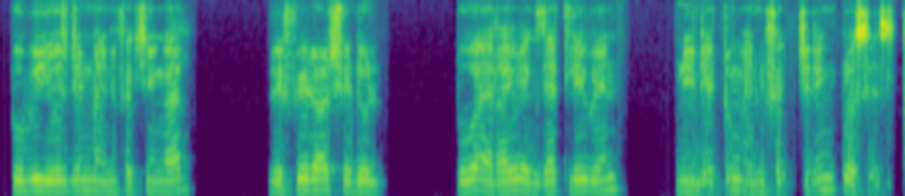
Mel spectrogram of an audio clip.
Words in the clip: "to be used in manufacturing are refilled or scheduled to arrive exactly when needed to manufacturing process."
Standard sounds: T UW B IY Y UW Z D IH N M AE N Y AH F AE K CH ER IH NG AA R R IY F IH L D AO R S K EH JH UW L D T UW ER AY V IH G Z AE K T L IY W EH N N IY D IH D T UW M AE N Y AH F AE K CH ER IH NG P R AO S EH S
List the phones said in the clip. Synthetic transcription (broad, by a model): T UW B IY Y UW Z D IH N M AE N Y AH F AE K CH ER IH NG AA R R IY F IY D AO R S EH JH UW L T UW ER AY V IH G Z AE K T L IY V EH N N IY D IH D T UW M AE N Y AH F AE K CH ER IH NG P R AO S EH S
